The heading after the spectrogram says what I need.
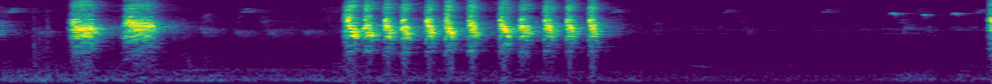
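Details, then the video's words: Eurasian tree sparrow giving a 'tembakan nyerecet' chatter: two short high chirps, a pause, then a dense burst of about a dozen rapid sharp notes lasting just over a second, followed by quiet and faint high twitters. "TEMBAKAN NYERECET BURUNG GEREJA"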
